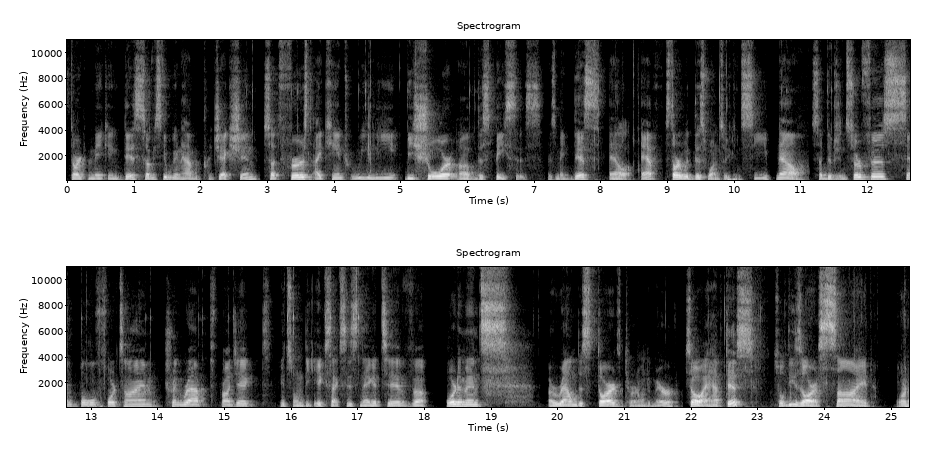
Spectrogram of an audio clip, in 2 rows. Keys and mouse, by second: 1.1 g, 2.9-6.1 typing, 7.8 l, 8.4 f, 9.5 middle click, 10.6 Tab, 11.1 click, 12.2 click, 12.6 click, 13.7 click, 14.9 click, 15.9 click, 16.4 click, 16.9 click, 18.2 g, 20.3 middle click, 21.6 shift+middle drag, 21.9 Tab, 22.2 middle drag, 23.2 Delete, 23.4 F2.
